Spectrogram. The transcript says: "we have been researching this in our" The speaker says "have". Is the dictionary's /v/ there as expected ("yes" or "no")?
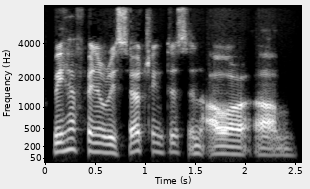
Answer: yes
